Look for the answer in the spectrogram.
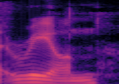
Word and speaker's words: Rheon: Iwan Rheon. So it's Welsh. Rheon, I think.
